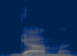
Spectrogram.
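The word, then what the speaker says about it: γάμμα: em gelo tá bom é o som de g gama tá bom então sempre que você vê a palavra a letra gama lembre-se que ela tem um som de g entretanto somente quando são dirigir é aquele como em galo tá bom então se lá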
